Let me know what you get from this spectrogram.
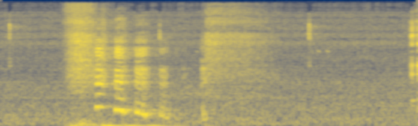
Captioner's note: cast chuckles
